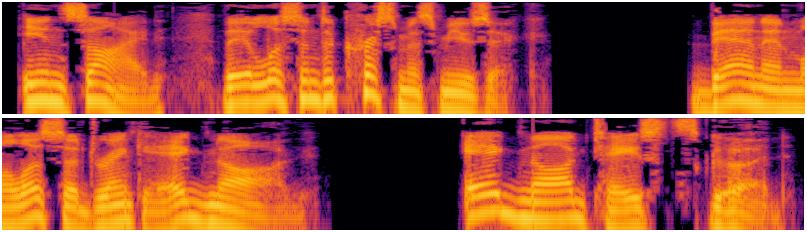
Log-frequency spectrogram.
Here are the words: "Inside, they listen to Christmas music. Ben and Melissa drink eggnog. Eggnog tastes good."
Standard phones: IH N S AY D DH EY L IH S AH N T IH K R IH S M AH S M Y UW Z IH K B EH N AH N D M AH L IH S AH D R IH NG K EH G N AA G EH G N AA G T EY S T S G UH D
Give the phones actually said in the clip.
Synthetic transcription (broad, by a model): IH N S AY D DH EY L IH S AH N T IH K R IH S M AH S M Y UW Z IH K B EH N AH N M AH L IH S AH D R IH NG K EH G N AA G EH G N AA G T EY S T S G UH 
